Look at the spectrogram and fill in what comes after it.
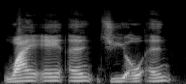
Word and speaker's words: Yangon: Y A N G O N，读音上面从 Rangoon 变成了 Yangon，从这读音的大大不同。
